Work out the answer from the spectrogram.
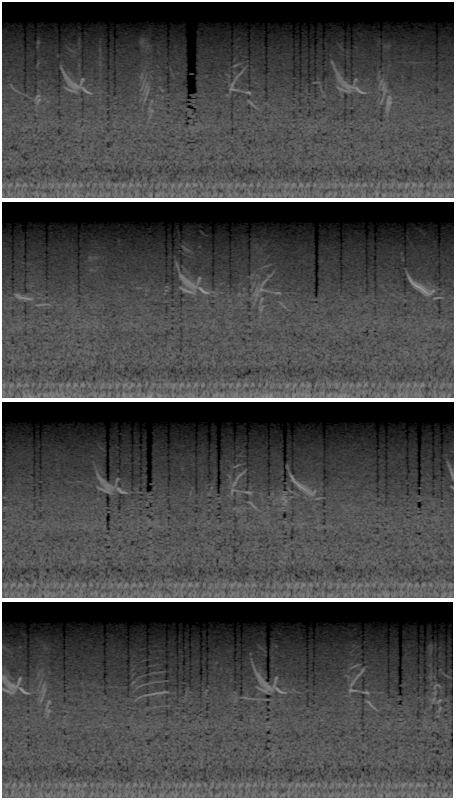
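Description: A small songbird chirping repeatedly, short high falling notes about once a second, over a steady low hum.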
